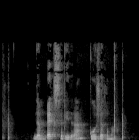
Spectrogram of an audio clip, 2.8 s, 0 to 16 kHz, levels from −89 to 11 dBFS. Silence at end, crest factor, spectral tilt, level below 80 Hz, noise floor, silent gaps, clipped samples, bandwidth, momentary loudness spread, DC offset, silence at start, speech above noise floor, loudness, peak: 0.3 s; 20 dB; -4 dB/octave; -72 dBFS; -56 dBFS; none; under 0.1%; 11.5 kHz; 18 LU; under 0.1%; 0.15 s; 31 dB; -26 LUFS; -6 dBFS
